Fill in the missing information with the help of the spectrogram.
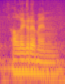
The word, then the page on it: alegrement: Catalan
